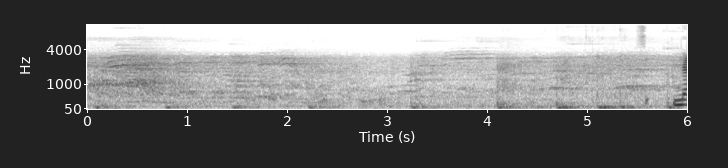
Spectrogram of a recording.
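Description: A basketball being dribbled on a gym floor, a series of irregular low thuds. Under it is the chatter of crowd voices in a large gymnasium.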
